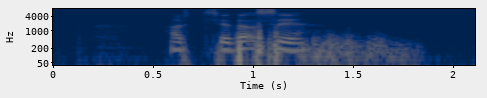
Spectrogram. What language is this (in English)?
Santali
